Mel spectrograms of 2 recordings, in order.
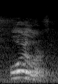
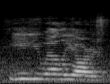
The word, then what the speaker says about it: Euler: the name of leonard euler that's how you pronounce it e-u-l-e-r's euler i like the houston oilers he's a famous mathematician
